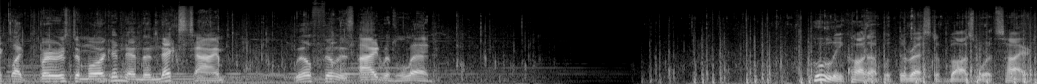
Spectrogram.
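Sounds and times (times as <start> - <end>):
speech: 0.0 - 4.4, 8.2 - 10.3
horse hooves galloping: 0.0 - 5.6, 6.4 - 10.3
low hum: 0.0 - 6.4.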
